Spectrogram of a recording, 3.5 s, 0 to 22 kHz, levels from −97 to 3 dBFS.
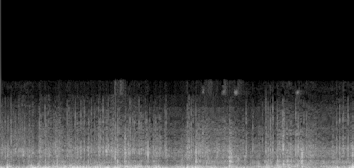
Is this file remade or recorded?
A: recorded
